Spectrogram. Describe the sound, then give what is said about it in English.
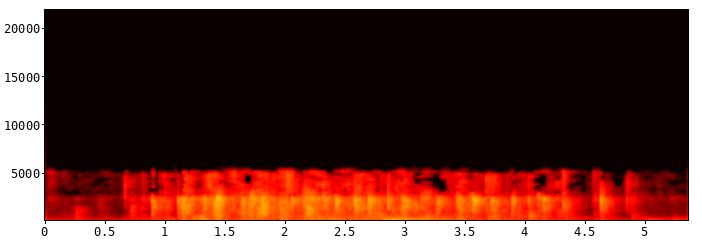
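After a Bible reading, an audience breaks into steady, dense applause that swells within the first second and continues evenly for several seconds, many hands clapping at once before tapering off. “I think the next reading will not clap.”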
